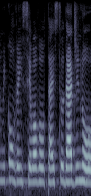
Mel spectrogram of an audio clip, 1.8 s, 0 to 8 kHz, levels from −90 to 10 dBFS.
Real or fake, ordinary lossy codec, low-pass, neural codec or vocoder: real; none; none; none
